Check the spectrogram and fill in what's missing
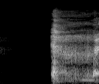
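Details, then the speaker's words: An adult who has been very ill for days with a circulating bug and reports constant coughing gives a single abrupt, harsh cough burst after silence: cough. "And then you can hear it in my coughing. That is constant. That is constant."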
